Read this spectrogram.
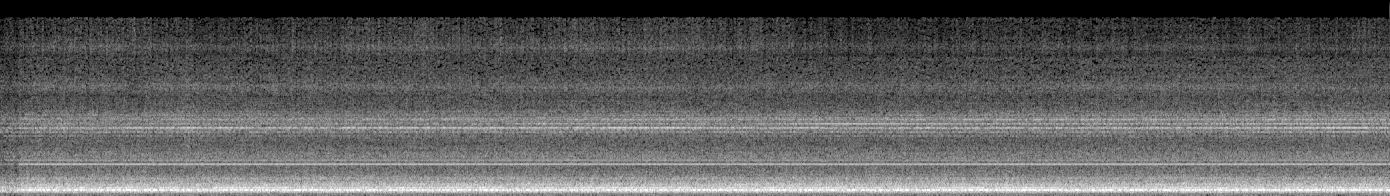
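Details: Washing machine on its spin cycle: steady, piercing screech over a fast, churning rumble. Worn drum bearings suspected.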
